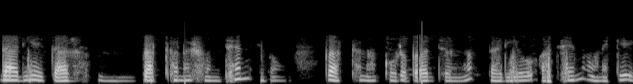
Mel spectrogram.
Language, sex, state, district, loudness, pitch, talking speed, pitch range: Bengali, female, West Bengal, Kolkata, -21 LUFS, 180 Hz, 115 wpm, 170-200 Hz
